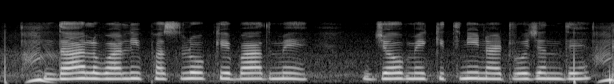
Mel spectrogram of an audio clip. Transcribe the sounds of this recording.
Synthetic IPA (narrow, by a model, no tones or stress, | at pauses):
d̪aːlwaːlipʰəslõkebaːd̪mẽ | d͡ʒəːmẽkɪt̪ninaːɪʈɾoːd͡ʒənd̪ẽː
